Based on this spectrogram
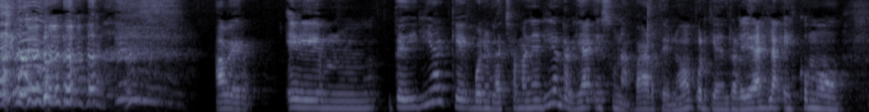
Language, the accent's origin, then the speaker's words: Spanish; San Miguel de Tucumán, Tucumán, Argentina; moved away; also born or lived in Buenos Aires; me fui a vivir a Buenos Aires porque soy de Tucumán, de la ciudad del norte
